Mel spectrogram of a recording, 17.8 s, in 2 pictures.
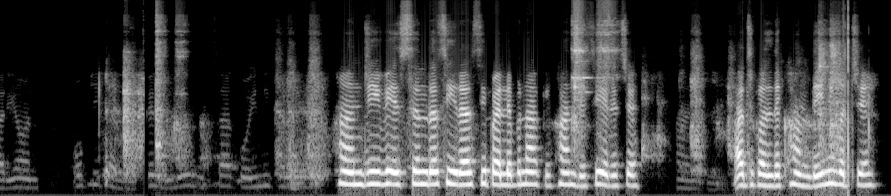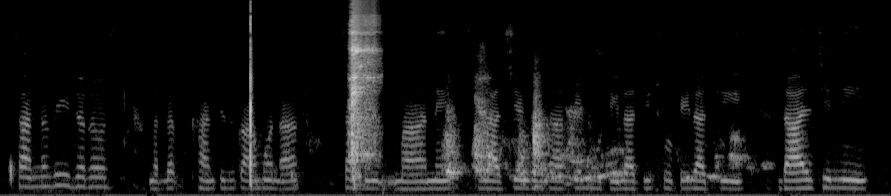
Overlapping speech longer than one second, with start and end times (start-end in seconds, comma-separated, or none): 3.6-4.9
